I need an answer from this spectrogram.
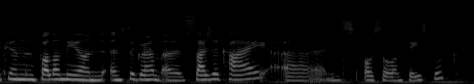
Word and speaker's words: Saxsa Khai: Well, you can follow me on Instagram, Saja Kai, and also on Facebook. So it's spelled SAXSA. That's for the Saja, and then the Kai is KHAI. There you go. Follow me there. Like sax, Kai.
